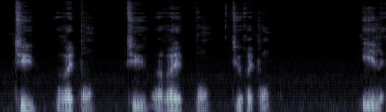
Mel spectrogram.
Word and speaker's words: réponds: Tu, we start with our root, and then we add the ending, which is S, pronounced the same as above. Tu réponds, tu réponds, tu réponds.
